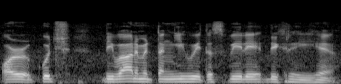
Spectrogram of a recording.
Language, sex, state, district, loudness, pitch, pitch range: Hindi, male, Assam, Kamrup Metropolitan, -18 LUFS, 120 Hz, 110-125 Hz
